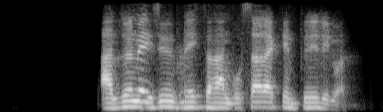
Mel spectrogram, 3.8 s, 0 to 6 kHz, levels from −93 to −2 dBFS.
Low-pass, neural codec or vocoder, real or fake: 5.4 kHz; codec, 16 kHz, 0.5 kbps, X-Codec, HuBERT features, trained on general audio; fake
